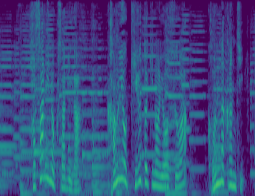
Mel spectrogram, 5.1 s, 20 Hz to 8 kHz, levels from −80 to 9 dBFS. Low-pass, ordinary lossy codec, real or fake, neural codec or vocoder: none; none; real; none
